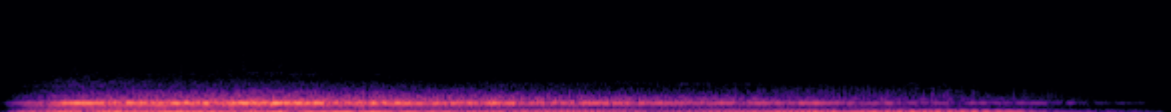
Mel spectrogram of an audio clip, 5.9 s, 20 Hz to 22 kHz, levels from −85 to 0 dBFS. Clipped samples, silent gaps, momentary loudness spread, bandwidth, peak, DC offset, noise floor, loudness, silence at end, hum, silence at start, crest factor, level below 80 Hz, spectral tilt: under 0.1%; none; 16 LU; 1.2 kHz; -14 dBFS; under 0.1%; -65 dBFS; -32 LUFS; 0.65 s; none; 0.05 s; 16 dB; -36 dBFS; -13 dB/octave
